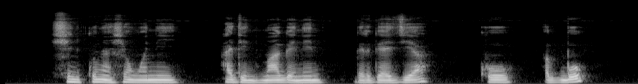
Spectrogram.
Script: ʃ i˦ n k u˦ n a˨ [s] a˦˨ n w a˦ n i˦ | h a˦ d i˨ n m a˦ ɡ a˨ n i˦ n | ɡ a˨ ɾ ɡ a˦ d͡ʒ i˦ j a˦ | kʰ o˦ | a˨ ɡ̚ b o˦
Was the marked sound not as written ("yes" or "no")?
yes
